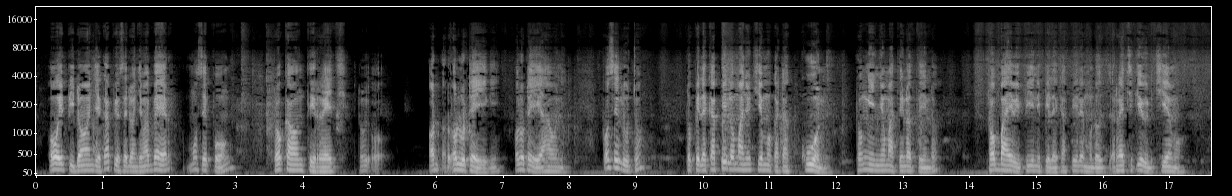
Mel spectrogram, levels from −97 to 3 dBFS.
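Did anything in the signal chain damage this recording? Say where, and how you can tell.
Yes. The damage sits at the codec stage, and it runs through the whole speech clip. The s sounds are gritty and metallic. Nothing reaches above about 14.9 kHz. Both point to HE-AAC compression, likely at a low rate of around 24 kbps. Such a codec keeps only the lower spectrum and fills the top by spectral band replication. Copied bands don't line up with the real harmonics, so sibilants lose their clean edge.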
